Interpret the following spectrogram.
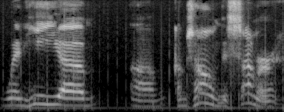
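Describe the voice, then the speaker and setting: A middle-aged man with a raspy, gravelly, gritty voice, reminiscing casually as an interview guest in a halting, searching way. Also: sits high, fairly bright tone, rough recording. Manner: halting, hesitant, searching for words. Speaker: podcast guest, former military band musician.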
